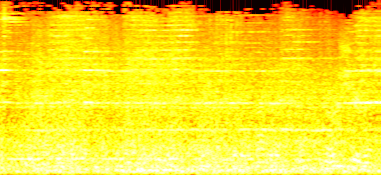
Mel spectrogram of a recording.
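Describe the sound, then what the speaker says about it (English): A passing coal train at the Port of Tampa rumbles close by, its wheels squealing in sustained high-pitched tones over a continuous loud grinding roll. "Coal train,"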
